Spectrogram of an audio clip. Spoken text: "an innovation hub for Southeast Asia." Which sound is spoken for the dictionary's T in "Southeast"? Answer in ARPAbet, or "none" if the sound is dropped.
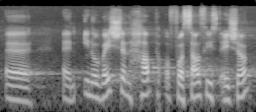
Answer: T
